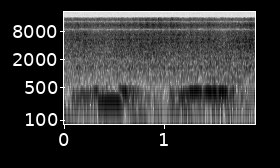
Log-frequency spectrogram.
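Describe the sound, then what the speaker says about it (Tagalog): Racing pigeons coo in a loft, two soft throaty rolling coos close by, low and mellow against a faint room hum, with no talking. "Ito yung mga stock bird niya, mga kalapatids"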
